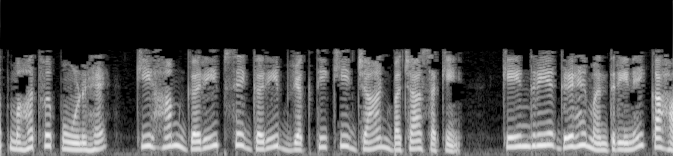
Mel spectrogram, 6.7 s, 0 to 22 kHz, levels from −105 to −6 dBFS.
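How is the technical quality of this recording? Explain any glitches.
Quality is poor. The damage runs through the whole recording. Nothing is heard above 6 kHz, and the speech sounds watery and swirly. The likely cause is heavy MP3 compression, which fits a bitrate near 27 kbps. Short of bits, the encoder cuts the treble and drops weak frequency detail that flickers from frame to frame.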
